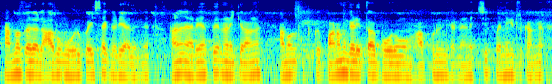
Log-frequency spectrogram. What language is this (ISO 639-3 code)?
tam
